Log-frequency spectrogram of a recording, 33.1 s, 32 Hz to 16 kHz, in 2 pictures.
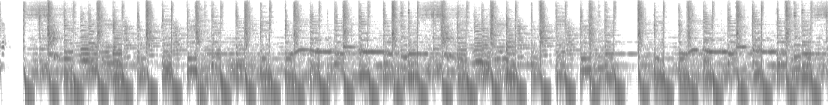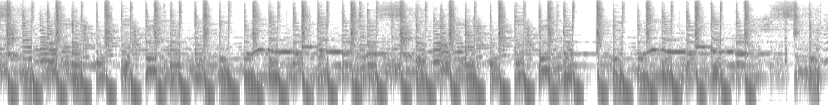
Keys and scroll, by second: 23.2 1, 30.9 0.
